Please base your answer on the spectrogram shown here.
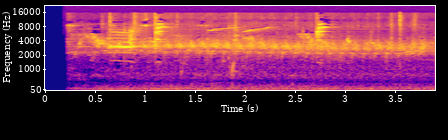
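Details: The season's first purple martin, a scout, gives chirps and gurgling chatter at a fairly high pitch with scattered sharper notes over a low rumble of wind and background noise.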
